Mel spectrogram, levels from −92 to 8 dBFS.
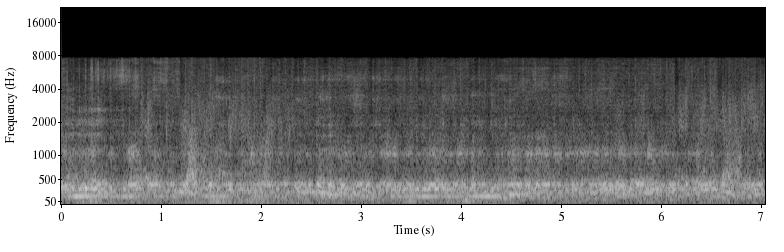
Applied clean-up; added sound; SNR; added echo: neural separator model SepFormer DNS4.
